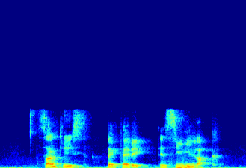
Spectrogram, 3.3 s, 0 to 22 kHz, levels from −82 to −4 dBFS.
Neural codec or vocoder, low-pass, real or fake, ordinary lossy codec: codec, 16 kHz, 2 kbps, X-Codec, HuBERT features, trained on general audio; none; fake; none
